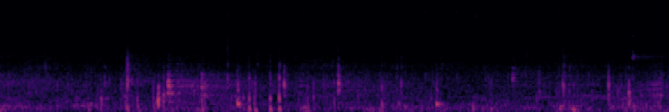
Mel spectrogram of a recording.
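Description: Irregular footsteps and small knocks of performers moving and shifting on a wooden stage, the densest cluster about one to three seconds in.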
